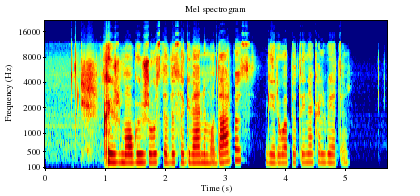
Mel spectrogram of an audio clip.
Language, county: Lithuanian, Panevėžys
